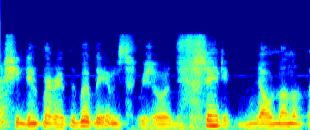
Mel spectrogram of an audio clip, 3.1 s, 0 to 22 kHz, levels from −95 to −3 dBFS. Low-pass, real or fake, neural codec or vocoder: 7.2 kHz; fake; codec, 16 kHz, 0.5 kbps, FunCodec, trained on LibriTTS, 25 frames a second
